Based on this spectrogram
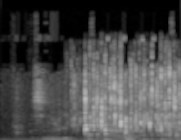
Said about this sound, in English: we'll fill up the bucket now from the tap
